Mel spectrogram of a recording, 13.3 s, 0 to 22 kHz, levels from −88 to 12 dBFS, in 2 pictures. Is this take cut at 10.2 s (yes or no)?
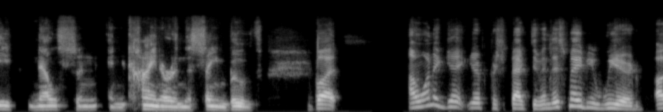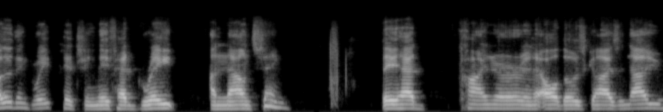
no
